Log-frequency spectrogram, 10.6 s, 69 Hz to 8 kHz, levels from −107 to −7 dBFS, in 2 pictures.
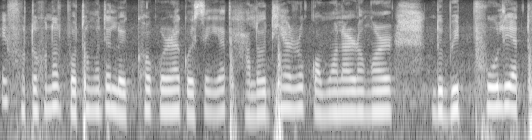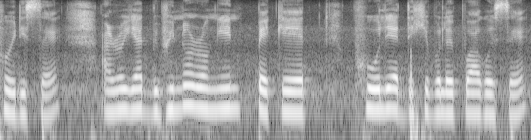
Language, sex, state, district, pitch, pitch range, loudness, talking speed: Assamese, female, Assam, Kamrup Metropolitan, 185 Hz, 175-195 Hz, -15 LUFS, 145 wpm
